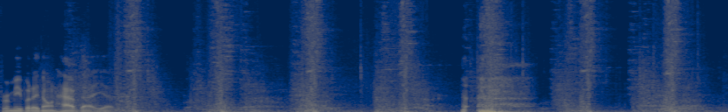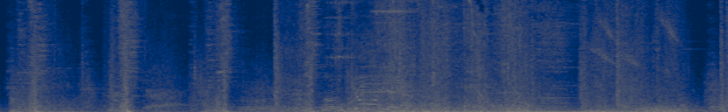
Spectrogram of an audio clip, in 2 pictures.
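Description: Game weapons clash and magic effects burst in quick hits.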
